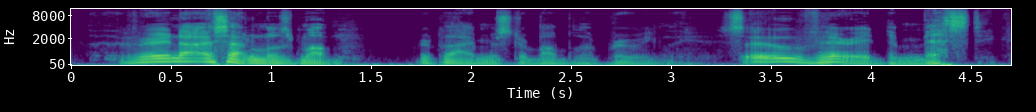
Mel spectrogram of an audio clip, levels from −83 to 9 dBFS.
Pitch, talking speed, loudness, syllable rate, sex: 95 Hz, 140 wpm, -18 LUFS, 6.1 syllables/s, male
